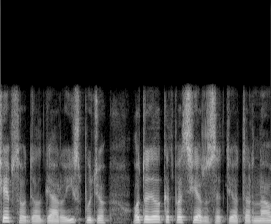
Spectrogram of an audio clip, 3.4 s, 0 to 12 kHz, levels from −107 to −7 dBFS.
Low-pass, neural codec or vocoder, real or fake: 7.2 kHz; none; real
